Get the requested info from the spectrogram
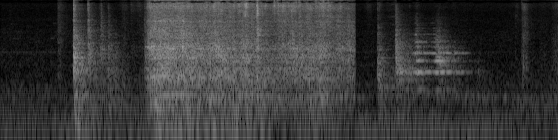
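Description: Sheet-metal handling on a truck's radiator support: a sharp knock, then about two seconds of loud scraping as the A/C condenser is worked into place, then a shorter scrape with a metallic ring.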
